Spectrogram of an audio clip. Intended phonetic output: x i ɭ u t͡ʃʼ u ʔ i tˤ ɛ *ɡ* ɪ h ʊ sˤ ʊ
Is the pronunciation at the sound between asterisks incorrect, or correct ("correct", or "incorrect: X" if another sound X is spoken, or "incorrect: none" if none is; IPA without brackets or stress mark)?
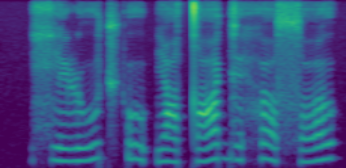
correct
